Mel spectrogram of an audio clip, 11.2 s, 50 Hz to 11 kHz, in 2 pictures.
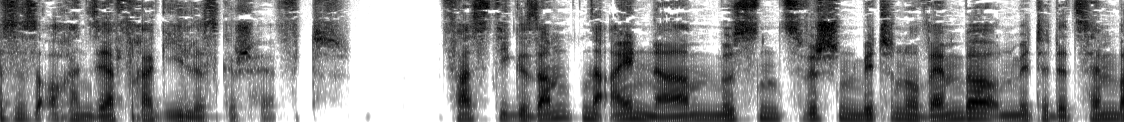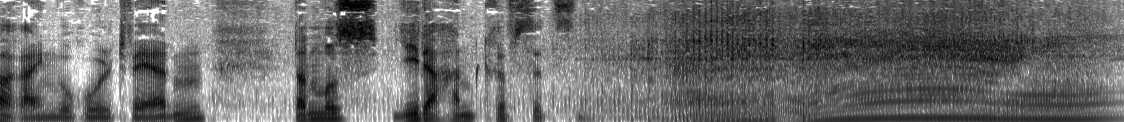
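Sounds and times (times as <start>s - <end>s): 
speech: 0.0s - 9.2s
chainsaw sawing down Christmas trees: 8.4s - 11.2s.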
